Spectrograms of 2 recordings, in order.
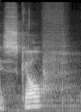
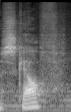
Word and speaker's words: Skjalf: An Icelander would probably say Skjalf or Skjalf. I'm not Icelandic, but I'm Norwegian, and like I said before, I use the Norwegian pronunciation.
